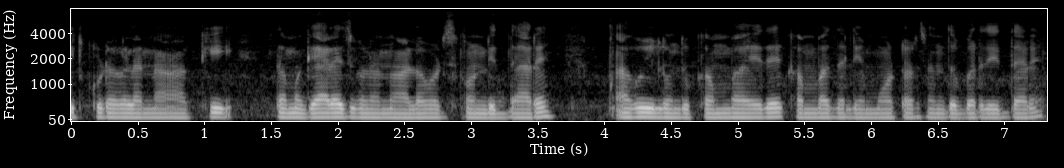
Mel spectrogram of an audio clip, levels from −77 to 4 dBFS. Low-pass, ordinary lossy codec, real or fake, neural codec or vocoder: none; none; real; none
